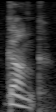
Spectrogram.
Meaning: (noun) 1. Grime, dirt, slime; any vague, messy, or unknown substance 2. A subculture of 21st century American males, combining elements of modern gothic culture with punk rock
- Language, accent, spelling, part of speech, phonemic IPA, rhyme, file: English, US, gunk, noun / verb, /ɡʌŋk/, -ʌŋk, En-us-gunk.ogg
